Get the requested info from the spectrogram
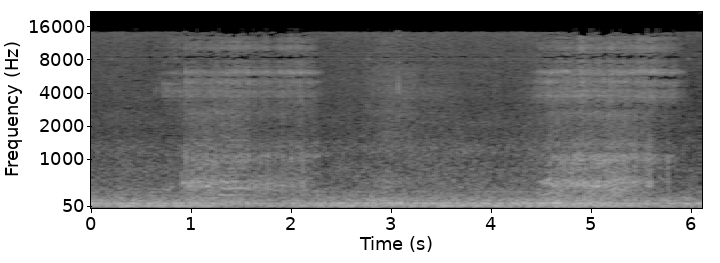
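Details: Nighttime snoring in a sleeping person: two slow, rough inhaled snores about four seconds apart over a steady low hum of room noise; ordinary snoring.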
